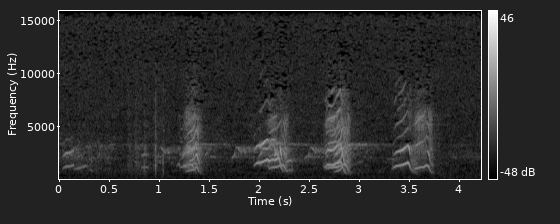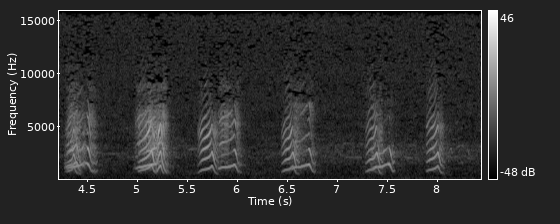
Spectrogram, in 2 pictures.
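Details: Victoria, Australia, February 2023: a noisy friarbird repeats raspy, twisting downslurred notes at a fairly even pace, roughly every seventy hundredths of a second, over faint background hum.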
